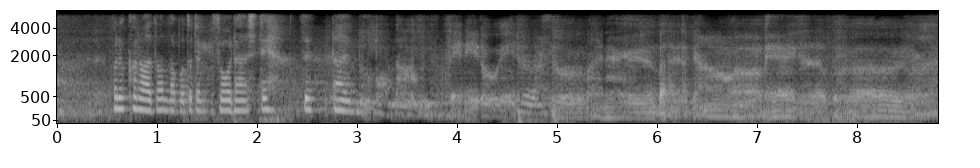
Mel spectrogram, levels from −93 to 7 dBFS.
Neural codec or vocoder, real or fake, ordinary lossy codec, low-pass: codec, 16 kHz, 1 kbps, X-Codec, WavLM features, trained on Multilingual LibriSpeech; fake; none; 5.4 kHz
